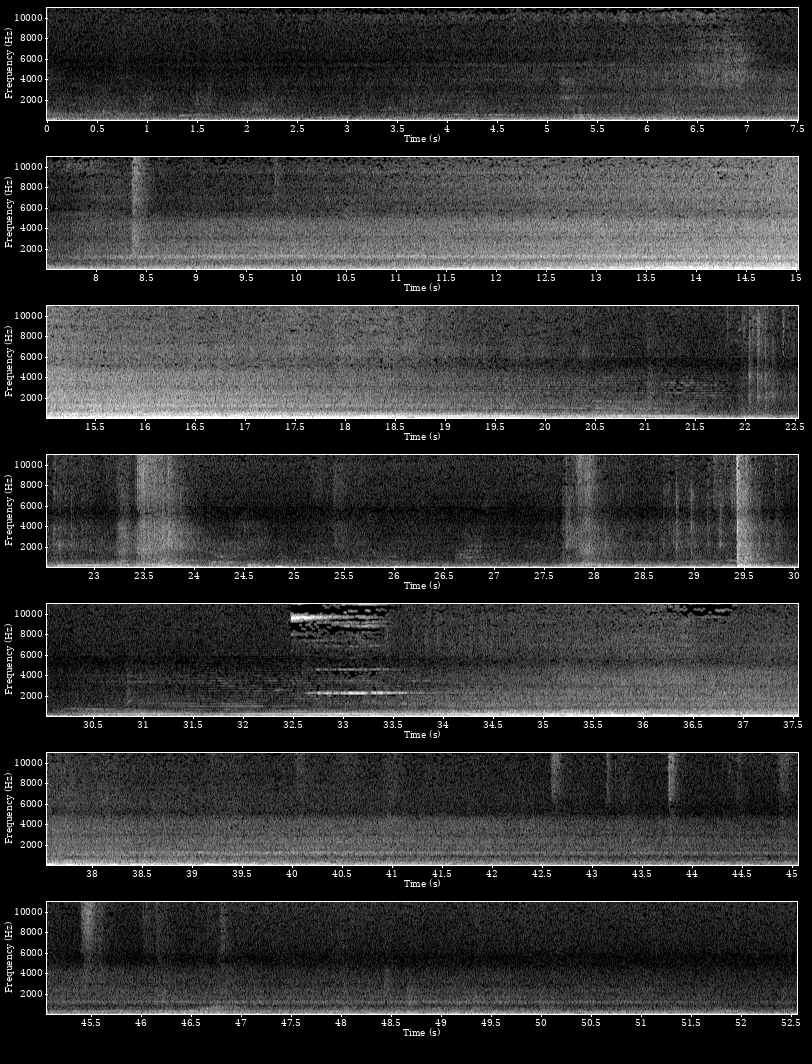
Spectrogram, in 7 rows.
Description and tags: Tramway underground
Down at the tubestation at midnight... well, in Hannover/Germany the tramway goes underground in the city center. This clip was recorded on the 06.12.2005 at Aegi station,using the Soundman OKM II and a Sharp IM-DR 420 MD recorder. The tram arrives and leaves shortly after with not so many people about.
binaural, field-recording, tram, underground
